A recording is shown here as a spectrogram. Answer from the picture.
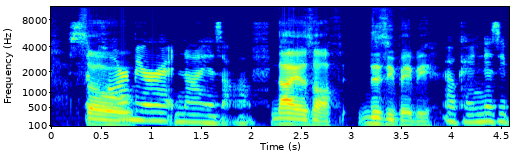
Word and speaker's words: Saparmurat Niyazov: Sapar Saparmurat Niyazov. So Saparmurat Niyazov.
